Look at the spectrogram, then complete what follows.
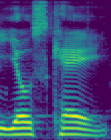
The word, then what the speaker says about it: Yoskay: yeah because I'm so you're saying Yosuke which is like American sounding yeah so but the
